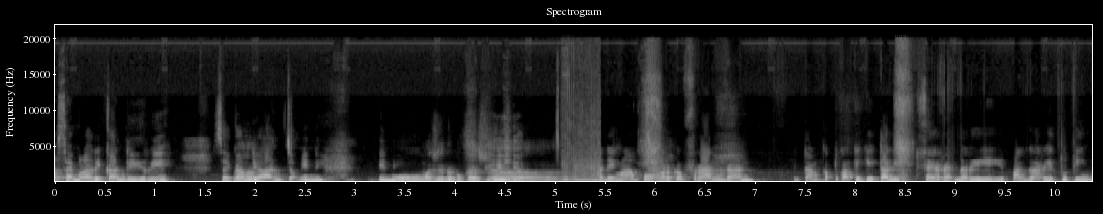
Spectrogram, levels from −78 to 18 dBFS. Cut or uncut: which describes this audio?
cut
